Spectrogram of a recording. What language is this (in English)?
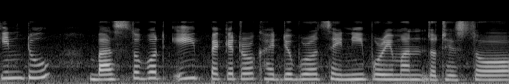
Assamese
